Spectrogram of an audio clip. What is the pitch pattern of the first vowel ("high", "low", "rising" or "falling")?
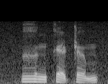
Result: low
